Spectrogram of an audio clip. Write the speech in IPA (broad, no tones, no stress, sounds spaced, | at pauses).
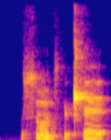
s õ t͡sʼ ɘ ʈ s ɛ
